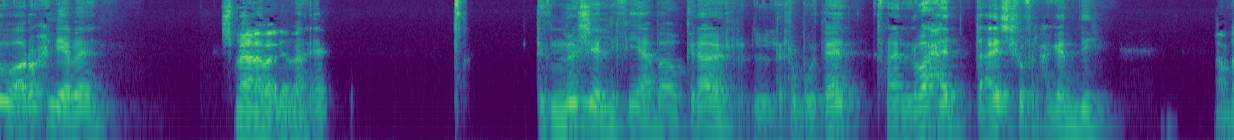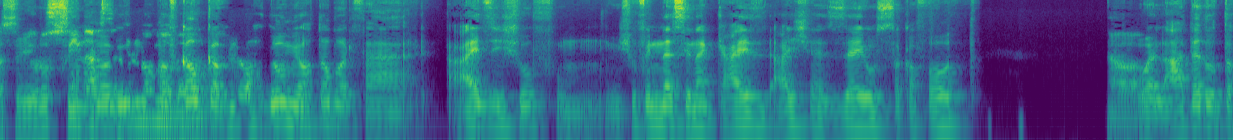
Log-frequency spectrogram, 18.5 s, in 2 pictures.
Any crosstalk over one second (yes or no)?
yes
